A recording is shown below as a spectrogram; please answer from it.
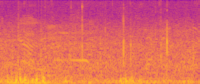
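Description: Indistinct talking of people near the microphone over a low outdoor rumble, with a few faint clicks.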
